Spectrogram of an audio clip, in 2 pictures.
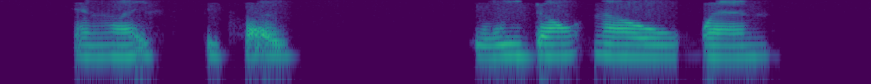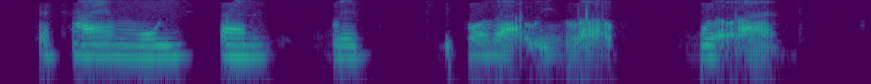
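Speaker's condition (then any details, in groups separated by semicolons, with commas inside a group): Cerebral palsy; walked with walker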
